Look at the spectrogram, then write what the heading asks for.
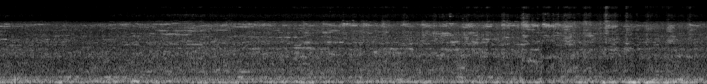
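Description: Double-stack container train rolling past: a steady rumble of steel wheels on the rails, with occasional faint clicks.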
